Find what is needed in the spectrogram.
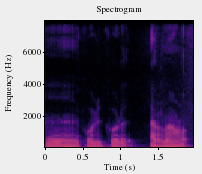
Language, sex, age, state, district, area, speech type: Malayalam, male, 18-30, Kerala, Kozhikode, rural, spontaneous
